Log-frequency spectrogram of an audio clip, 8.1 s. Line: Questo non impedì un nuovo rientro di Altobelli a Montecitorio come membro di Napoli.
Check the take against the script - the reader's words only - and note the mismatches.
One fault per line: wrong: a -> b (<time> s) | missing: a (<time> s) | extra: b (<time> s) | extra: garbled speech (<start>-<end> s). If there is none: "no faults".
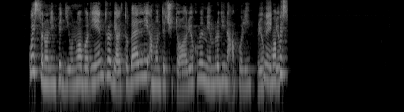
extra: garbled speech (5.1-5.8 s)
